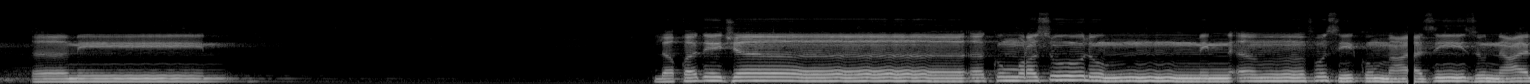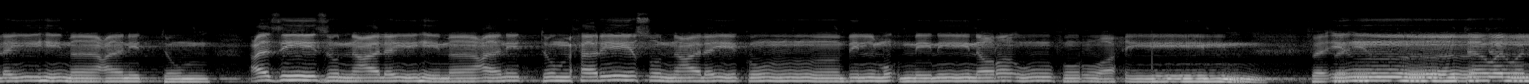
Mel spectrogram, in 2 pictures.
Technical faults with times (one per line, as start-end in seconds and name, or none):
14.07-14.14 gap at a join of encoded pieces
26.82-30.60 doubled audio track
